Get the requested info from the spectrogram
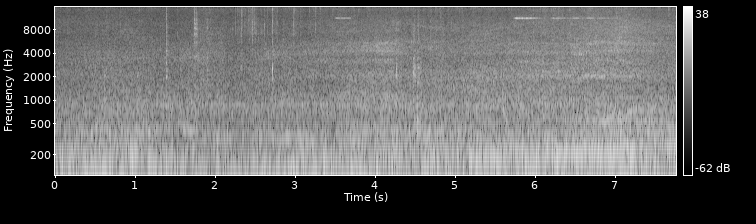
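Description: Steady low rumble of background traffic noise, with a faint hum that rises slightly about five seconds in and a few light clicks.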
